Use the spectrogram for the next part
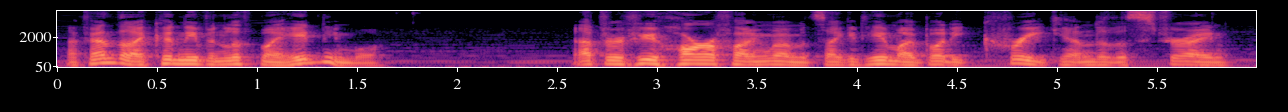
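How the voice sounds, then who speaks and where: A woman doing a let's play, reading game narration aloud and adding casual commentary. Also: rumbling low.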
